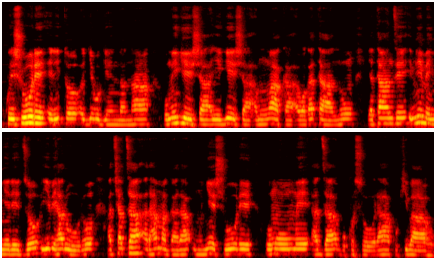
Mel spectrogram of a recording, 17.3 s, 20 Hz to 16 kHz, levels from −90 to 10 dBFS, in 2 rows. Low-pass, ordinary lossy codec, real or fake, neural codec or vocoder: 14.4 kHz; MP3, 96 kbps; real; none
